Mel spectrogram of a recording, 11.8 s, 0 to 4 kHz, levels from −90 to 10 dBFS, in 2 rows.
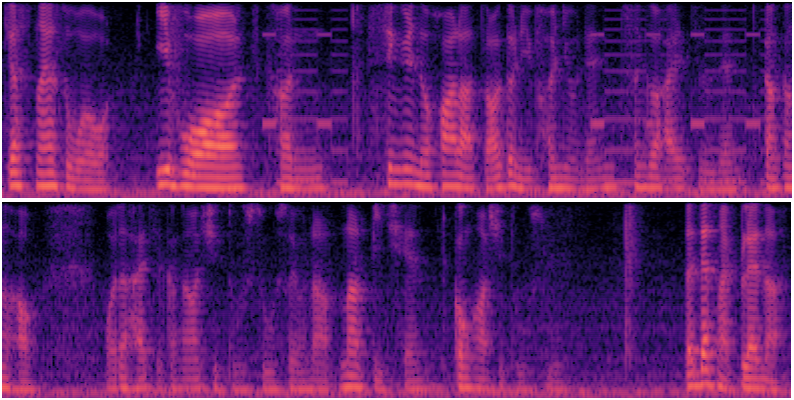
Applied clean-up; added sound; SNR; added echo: none; Alarm; 14 dB; none.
